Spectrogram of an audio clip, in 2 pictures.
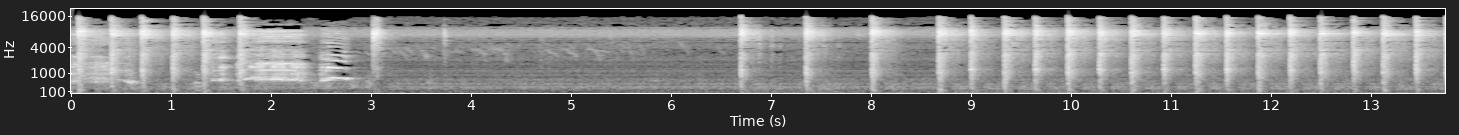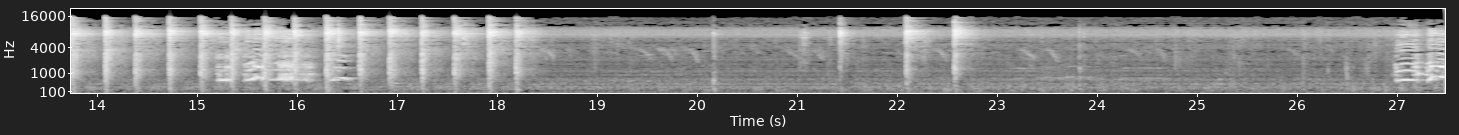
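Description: Two hand hammers striking hot steel on a steel post anvil in alternation, sharp metallic strikes about three a second. They come in two long runs with a pause between and a few lone strikes near the end. A rooster crows about a second long, twice during the hammering and once more at the end.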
